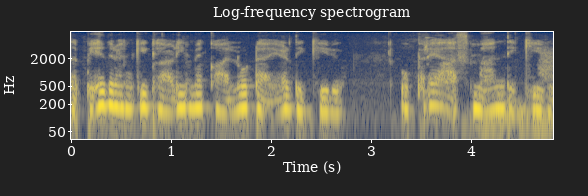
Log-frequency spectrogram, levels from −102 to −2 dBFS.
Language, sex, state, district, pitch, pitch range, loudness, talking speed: Rajasthani, female, Rajasthan, Churu, 155 Hz, 140-170 Hz, -17 LUFS, 160 wpm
